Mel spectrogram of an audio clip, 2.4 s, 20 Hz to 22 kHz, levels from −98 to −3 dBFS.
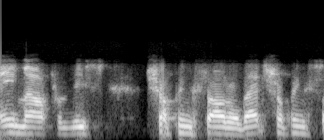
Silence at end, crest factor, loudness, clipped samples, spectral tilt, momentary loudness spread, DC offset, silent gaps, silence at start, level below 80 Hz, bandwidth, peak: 0 s; 14 dB; -16 LUFS; under 0.1%; -8.5 dB/octave; 9 LU; under 0.1%; none; 0 s; -60 dBFS; 4.7 kHz; -2 dBFS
